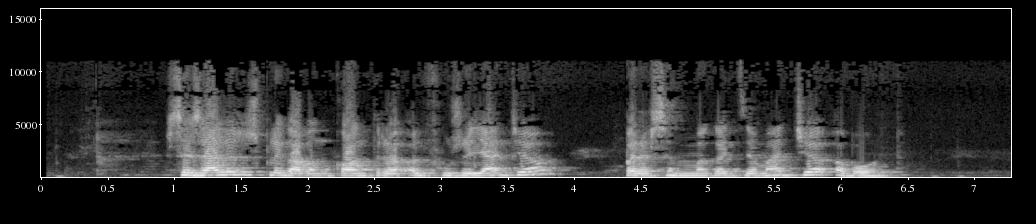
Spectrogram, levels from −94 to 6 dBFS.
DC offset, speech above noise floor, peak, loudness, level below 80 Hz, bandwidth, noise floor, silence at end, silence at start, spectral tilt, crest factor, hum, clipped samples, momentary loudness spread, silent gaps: under 0.1%; 41 dB; 0 dBFS; -11 LUFS; -54 dBFS; 11 kHz; -51 dBFS; 0.85 s; 0.95 s; -6 dB/octave; 12 dB; none; under 0.1%; 6 LU; none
